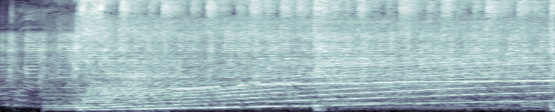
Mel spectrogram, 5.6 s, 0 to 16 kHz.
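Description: A Triumph Tiger 800 motorcycle engine fitted with an aftermarket G-Scape exhaust roars loudly, its throaty exhaust note climbing steadily in pitch as the revs build over several seconds, with no voices.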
